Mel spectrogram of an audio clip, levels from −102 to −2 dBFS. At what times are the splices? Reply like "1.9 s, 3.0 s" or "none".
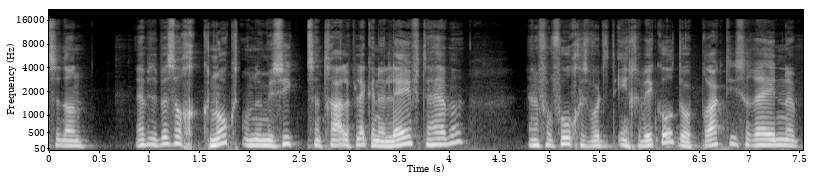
1.9 s, 2.6 s, 6.3 s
